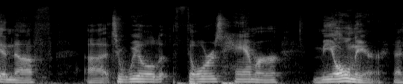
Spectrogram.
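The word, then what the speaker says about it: Mjölnir: who is worthy enough to wield Thor's hammer Mjolnir I said it right yeah yes okay good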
